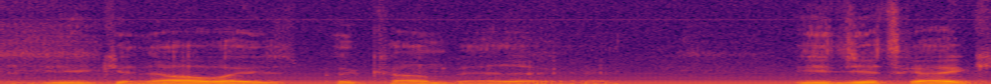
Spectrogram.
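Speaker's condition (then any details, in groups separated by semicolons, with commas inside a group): Cerebral palsy; lifelong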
